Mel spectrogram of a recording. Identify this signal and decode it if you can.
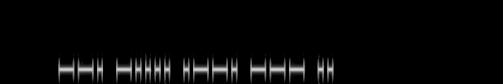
Morse code, heard as a keyed tone, about 25 wpm, 700 Hz. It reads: G6POI
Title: DXCC-100 Call Signs - 5 Characters - 25wpm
